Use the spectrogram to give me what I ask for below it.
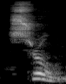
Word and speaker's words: শ্রম: তাহলে তালব্যস লিখবো আমরা তো এখানে শ্রম আমরা এস এর মত উচ্চারণ করছি সে কারণে দন্তস ব্যবহার করছি হসন্ত যথারীতি থাকবে এরপরে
